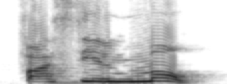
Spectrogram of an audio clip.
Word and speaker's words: facilement: It's like facilme. Oh, Facil. Facilement means Facilement. easily or easy. Oh yeah, that's right. Facilement. So like facile.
